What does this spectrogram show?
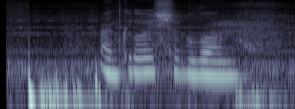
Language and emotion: Russian, neutral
